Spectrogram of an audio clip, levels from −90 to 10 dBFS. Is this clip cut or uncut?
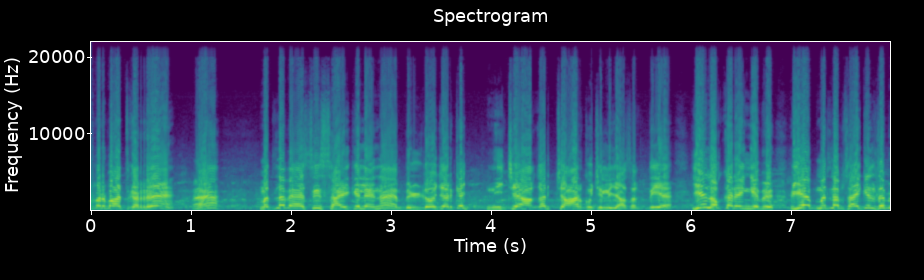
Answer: uncut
